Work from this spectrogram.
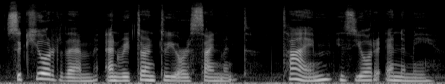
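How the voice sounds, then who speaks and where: A woman's voice: lowish voice, moderate pace, gravelly, darkish tone, a little hiss or hum. An actress playing a commanding, disdainful female vampire in a radio play, speaking in an imperious, clipped way.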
